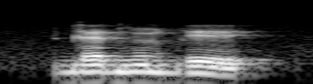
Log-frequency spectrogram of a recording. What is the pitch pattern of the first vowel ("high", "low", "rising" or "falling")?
high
